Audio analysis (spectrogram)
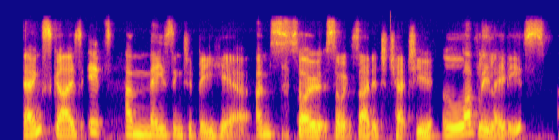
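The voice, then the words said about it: Australian accent. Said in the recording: “from one of my favorite places in the world, Australia. You might have heard that little accent that just kind of snuck in”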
